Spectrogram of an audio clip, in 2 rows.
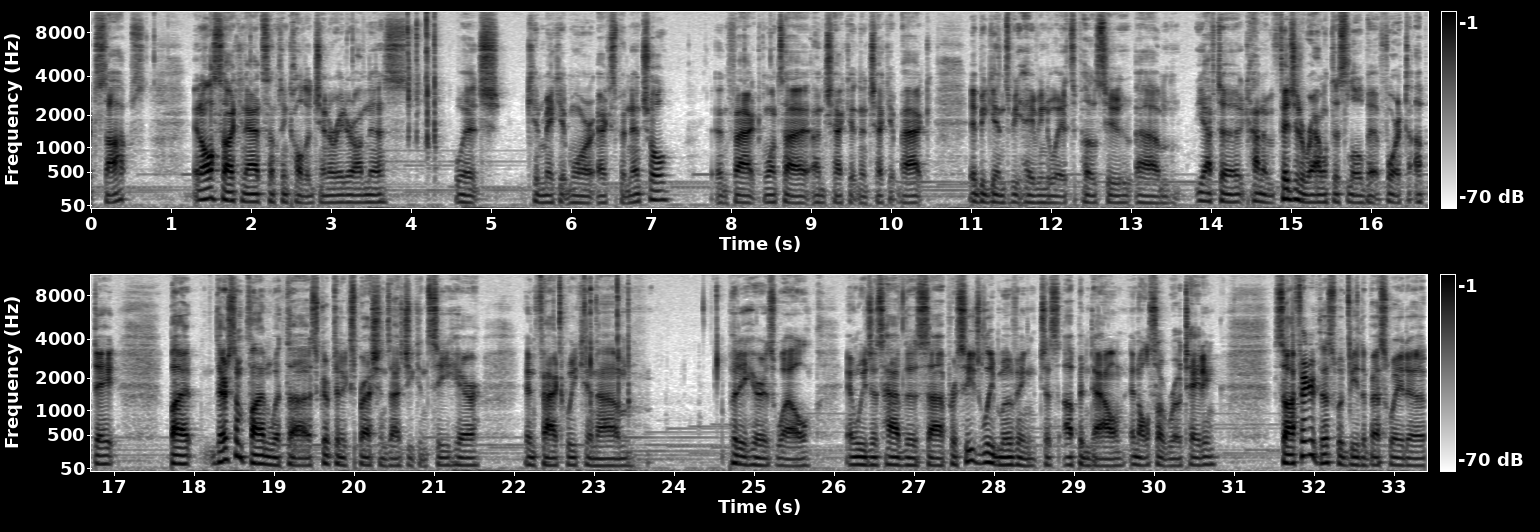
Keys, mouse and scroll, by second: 0.7 click, 8.1 click, 22.4 click, 22.4 click, 22.9 ctrl+v, 32.5 n.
